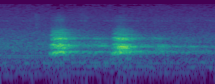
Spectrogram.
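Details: Rex, a dog, barking in the night: two rough barks in quick succession, roughly half a second apart.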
